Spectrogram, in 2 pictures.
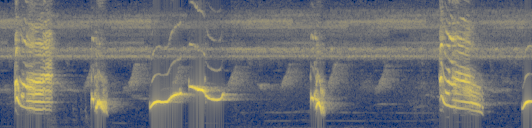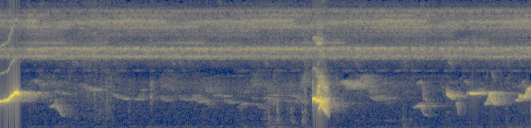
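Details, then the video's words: Black-throated magpie-robin singing prolifically, used as a lure to restore magpie-robins that have stopped singing: scattered bursts of scratchy notes and rising whistled slurs separated by pauses, over a steady high electronic tone. "Pancingan kacer dada hitam gacor - pulihkan kacer macet bunyi"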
